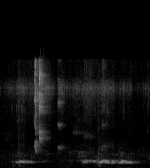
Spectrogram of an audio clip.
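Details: Zebra dove calling in a home yard: two gentle rolling coo phrases about a second apart, the second longer and wavering, with a short faint high chirp in the gap.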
